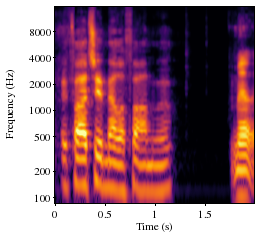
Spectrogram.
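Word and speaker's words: Ifeatu Melifonwu: pronounce his name I always forget it's ifu ifu Mamu yeah Mamu and Ashton Davis he just pronounce that like nothing yeah look at him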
